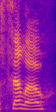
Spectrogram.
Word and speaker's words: cello: oh hmm to the cell oh look at this fellow it's pronounced cello but I wish I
